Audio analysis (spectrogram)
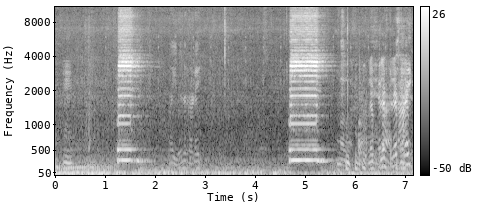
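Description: A car horn honks twice in long, loud blasts on a narrow road during a driving lesson, with engine noise underneath and people talking between the honks.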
